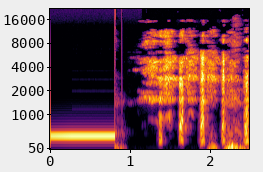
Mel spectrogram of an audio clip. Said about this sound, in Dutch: die, zit er, die, die zit er dus ineens een piepje in het gesprek. En mensen denken: wat de fuck zei die dan?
